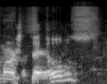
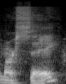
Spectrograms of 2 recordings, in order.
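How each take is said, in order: First: The name is read out as it is spelled. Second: The name is said the French way. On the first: The speaker only knew the name from print. The speaker calls it wrong. "I've only ever seen it written. I've never heard it s- spoken" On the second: The speaker knew how the name is spoken. The speaker calls it right. "She pronounced it the right way"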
